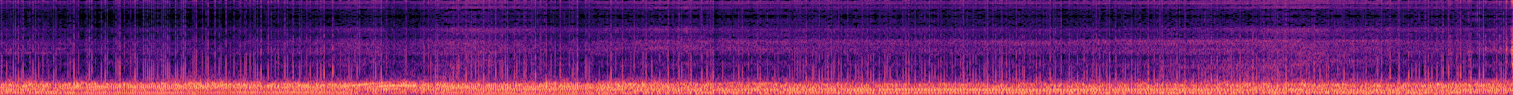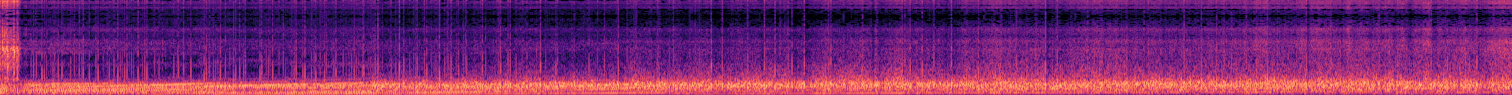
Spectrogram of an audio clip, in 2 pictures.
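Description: Motorcycle engine heard from the rider's seat, holding a steady note for the first half, then falling and rising in pitch several times through gear changes around the middle as the bike slows and pulls away again. A single sharp click about halfway through.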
